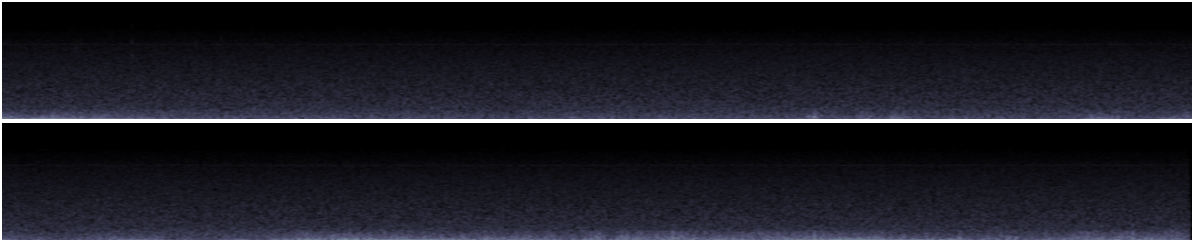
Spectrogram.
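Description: Wind rumbles and buffets in uneven gusts.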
